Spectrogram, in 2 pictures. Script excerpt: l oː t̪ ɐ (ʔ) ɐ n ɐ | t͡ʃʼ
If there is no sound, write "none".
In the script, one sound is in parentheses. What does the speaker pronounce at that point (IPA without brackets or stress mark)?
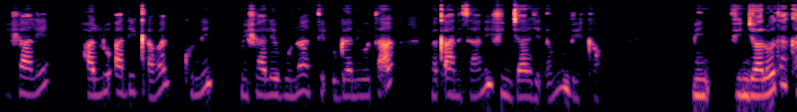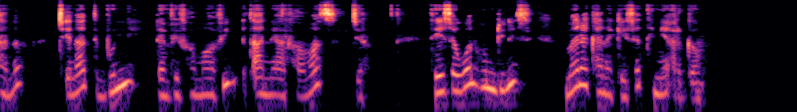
k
